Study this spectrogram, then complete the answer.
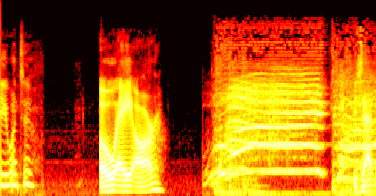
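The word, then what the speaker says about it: O.A.R.: OAR. Is that not a bait? Did I say it wrong? You said it perfectly.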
